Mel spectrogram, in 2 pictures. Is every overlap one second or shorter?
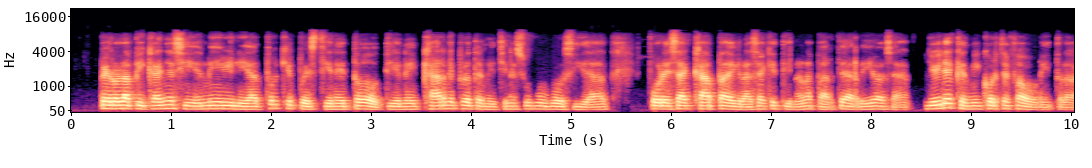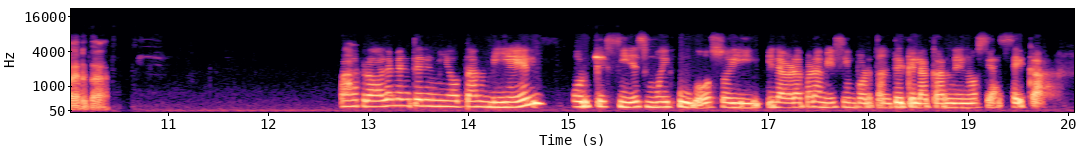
Yes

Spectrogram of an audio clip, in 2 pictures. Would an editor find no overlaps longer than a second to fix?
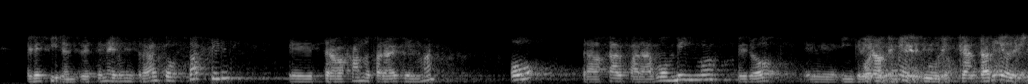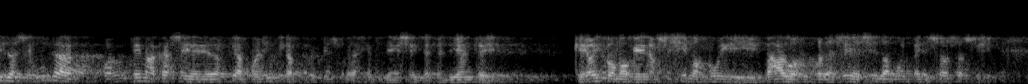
No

